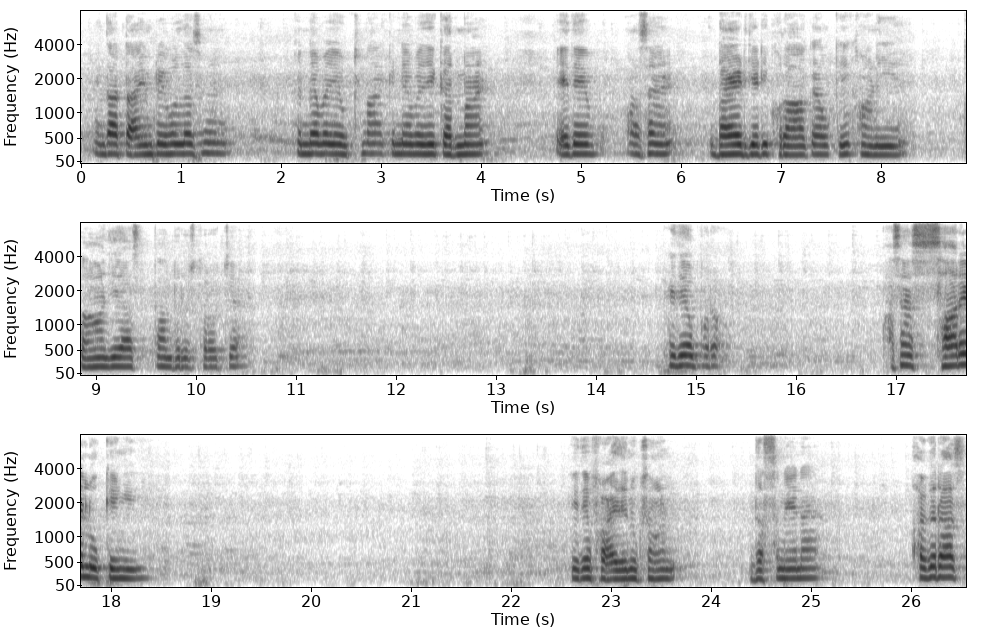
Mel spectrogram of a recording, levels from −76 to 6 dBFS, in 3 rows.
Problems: echo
